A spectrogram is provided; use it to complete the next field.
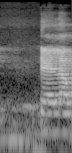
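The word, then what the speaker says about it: patella: bone है उसके नीचे टेला बोन टेला क्या बोलते है इसको साइलेंट है टेला ठीक है तो ये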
